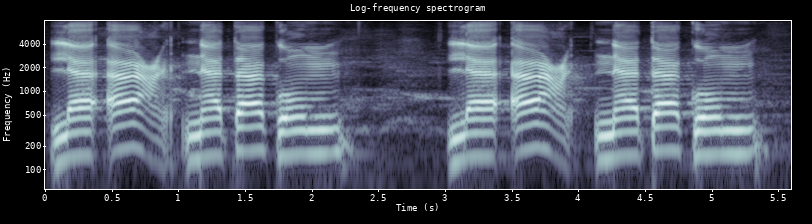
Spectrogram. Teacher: اس حمزہ کو عین کے ساتھ ملائیں گے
